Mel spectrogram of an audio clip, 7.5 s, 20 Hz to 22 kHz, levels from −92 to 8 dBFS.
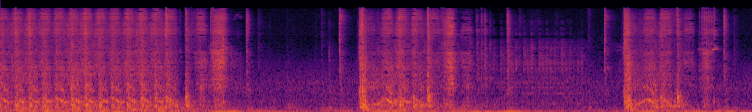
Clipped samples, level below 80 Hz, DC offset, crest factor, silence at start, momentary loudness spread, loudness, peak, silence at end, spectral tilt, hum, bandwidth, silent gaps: under 0.1%; -38 dBFS; under 0.1%; 22 dB; 0 s; 17 LU; -26 LUFS; -6 dBFS; 0 s; -3 dB/octave; none; 17 kHz; none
